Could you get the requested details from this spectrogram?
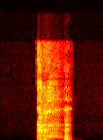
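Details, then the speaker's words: An adult gives a rough, voiced cough in two quick bursts, close to a throat clear, in a quiet room during a live chat, apologising for coughing and sounding bad. "sorry I'm coughing I sound like [ __ ]"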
